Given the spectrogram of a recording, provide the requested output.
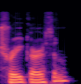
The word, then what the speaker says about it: Tregarthen: My guest today is uh uh Trey Garin. Did I pronounce that correctly? Trey Garin.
